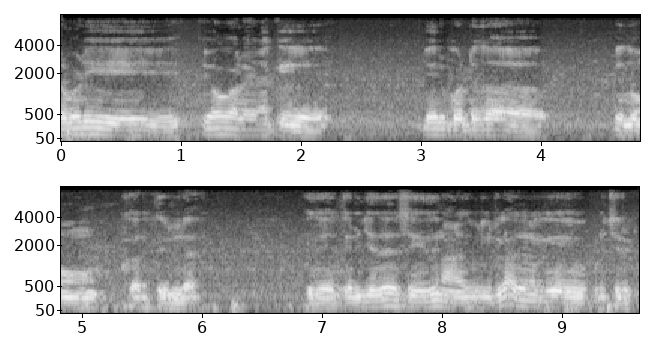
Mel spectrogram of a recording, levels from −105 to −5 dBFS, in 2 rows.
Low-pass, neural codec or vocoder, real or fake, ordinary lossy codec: 7.2 kHz; none; real; none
